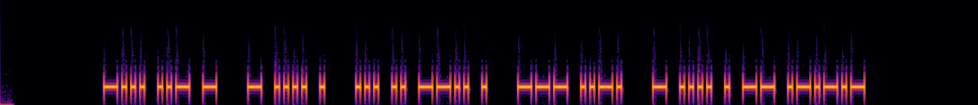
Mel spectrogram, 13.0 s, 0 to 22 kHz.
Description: Morse code, heard as a keyed tone, about 20 wpm, 700 Hz. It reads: BUT THE SIZE OF THEM.
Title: Sentences from Top 1000 Words - Review Part 2 - 20wpm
